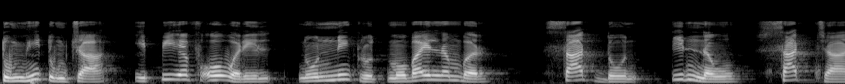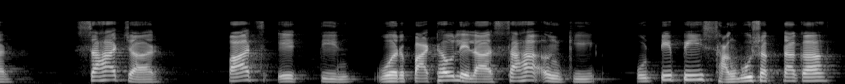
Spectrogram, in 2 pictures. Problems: none marked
